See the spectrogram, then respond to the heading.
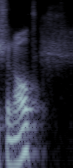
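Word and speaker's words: Chennault: Curtis LeMay and well, the aviation general Chenault, not Chenault. That always bothers me. My French language, like his name should be pronounced Chenault, but anyways, he was an American, even though he was a French American. His family pronounced it Chenault.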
